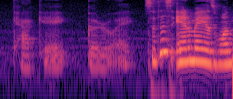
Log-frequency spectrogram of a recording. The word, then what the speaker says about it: Kakegurui: it right kake gerdaway i was saying kakaguri but i looked it up and it said cat cake got away so this anime is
